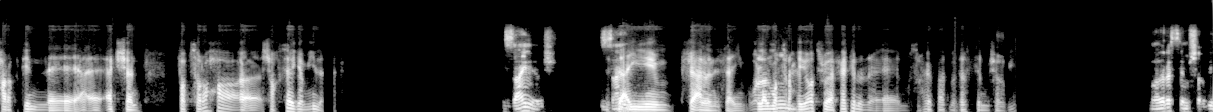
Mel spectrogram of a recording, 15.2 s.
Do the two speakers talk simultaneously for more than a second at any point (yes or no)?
no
